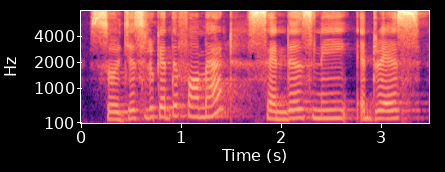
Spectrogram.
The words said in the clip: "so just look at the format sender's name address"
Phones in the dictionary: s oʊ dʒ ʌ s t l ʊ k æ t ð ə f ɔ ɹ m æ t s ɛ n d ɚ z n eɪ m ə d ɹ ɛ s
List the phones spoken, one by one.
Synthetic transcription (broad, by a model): s oʊ dʒ ʌ s t l ʊ k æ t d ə f ɔ ɹ m æ t s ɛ n d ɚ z n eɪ ə d ɹ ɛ s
